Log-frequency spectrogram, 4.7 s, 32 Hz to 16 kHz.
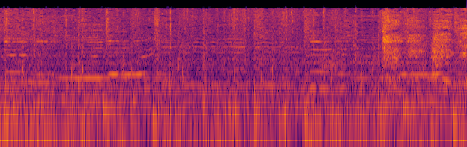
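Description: Geralt's horse Roach from The Witcher 3 gallops with a steady clip-clop of hooves, close and continuous beneath game music and ambience.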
